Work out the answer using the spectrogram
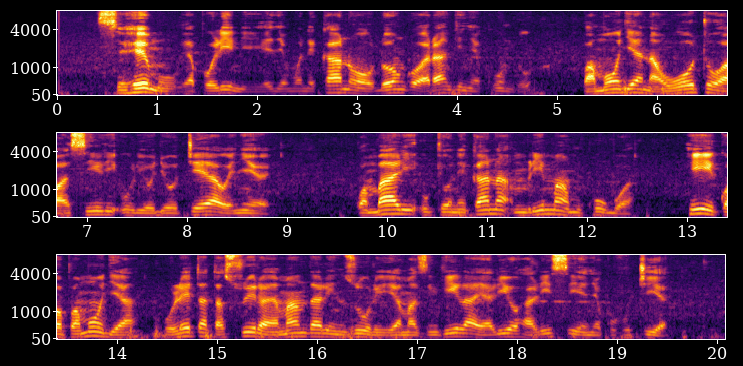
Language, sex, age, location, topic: Swahili, male, 18-24, Dar es Salaam, agriculture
